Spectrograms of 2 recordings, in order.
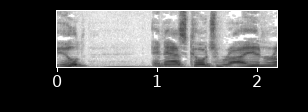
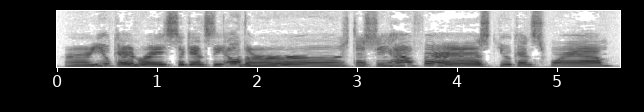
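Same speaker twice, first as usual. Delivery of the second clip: a lightly raised frog coach voice; a somewhat higher coach; 5 semitones higher than usual. A narrator's reading. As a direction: frog coach setting up a race.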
